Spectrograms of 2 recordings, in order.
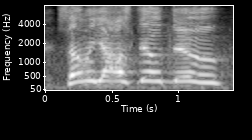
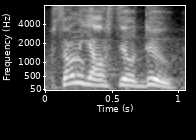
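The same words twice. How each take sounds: First: Loud, high and drawn-out accusation; insistent shout. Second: Said in the usual way. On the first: Real, not acted. Man calling out viewers who won't admit it, shouting. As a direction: call them out at the top of your voice.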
